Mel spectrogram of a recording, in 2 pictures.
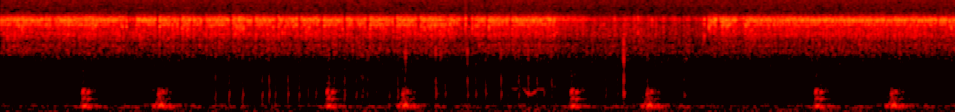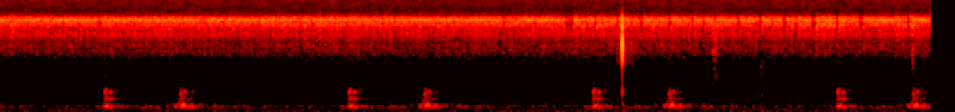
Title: Heartbeat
